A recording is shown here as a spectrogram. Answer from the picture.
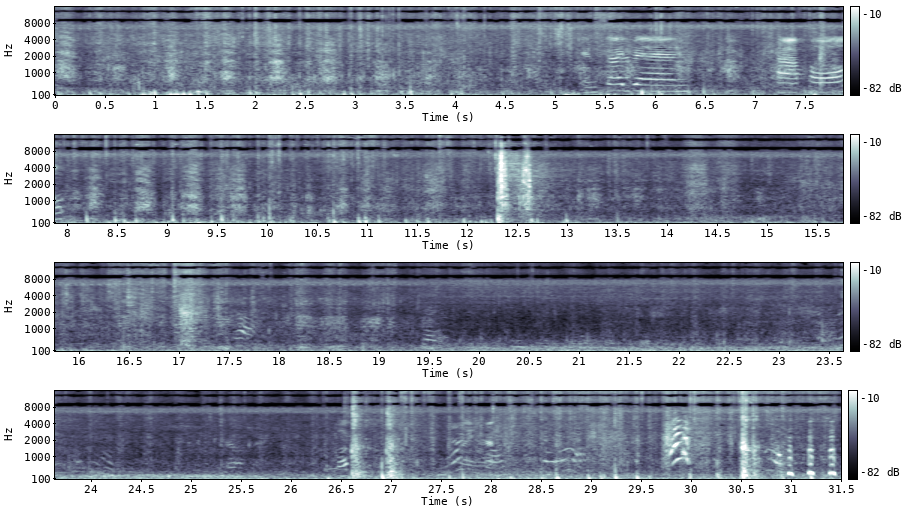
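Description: Horse hoofbeats on arena sand as a horse is ridden around the ring, with a few sharper knocks along the way.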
